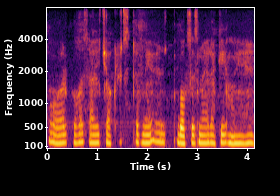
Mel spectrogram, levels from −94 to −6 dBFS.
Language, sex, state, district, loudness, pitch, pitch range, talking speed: Hindi, female, Madhya Pradesh, Bhopal, -20 LUFS, 170 Hz, 165-180 Hz, 145 wpm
